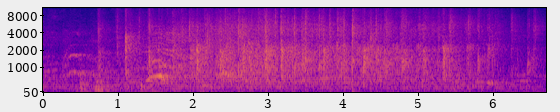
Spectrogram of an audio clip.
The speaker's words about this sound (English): I would like to hear a real good round of applause for a woman who has done huge and amazing work for Sunstone, young woman with an old soul who has contributed vastly. I want to hear it now.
